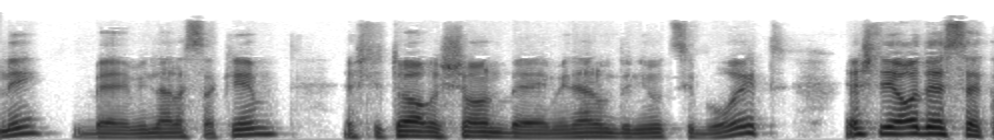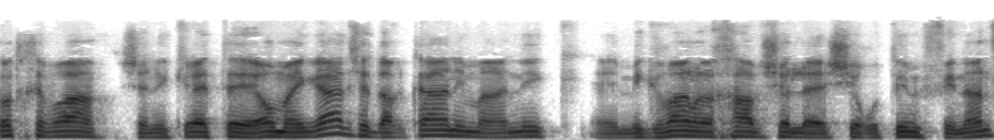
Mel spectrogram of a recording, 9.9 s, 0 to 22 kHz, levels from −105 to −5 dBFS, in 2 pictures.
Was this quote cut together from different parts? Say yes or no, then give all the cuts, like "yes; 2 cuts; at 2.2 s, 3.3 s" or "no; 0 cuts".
no; 0 cuts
